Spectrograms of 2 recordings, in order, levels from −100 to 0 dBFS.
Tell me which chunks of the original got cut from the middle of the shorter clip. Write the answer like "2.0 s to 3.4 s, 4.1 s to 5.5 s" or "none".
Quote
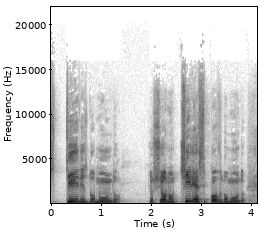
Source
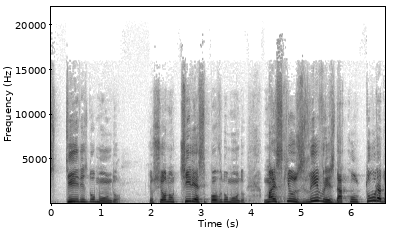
none

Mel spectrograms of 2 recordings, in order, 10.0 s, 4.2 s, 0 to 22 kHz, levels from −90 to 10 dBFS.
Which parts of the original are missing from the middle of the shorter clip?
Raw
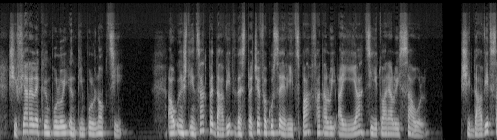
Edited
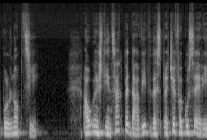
none

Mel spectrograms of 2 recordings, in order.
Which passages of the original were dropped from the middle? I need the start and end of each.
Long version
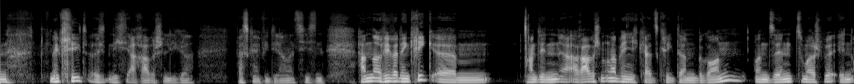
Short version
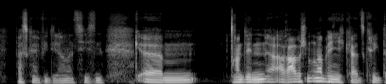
3.5 s to 4.3 s

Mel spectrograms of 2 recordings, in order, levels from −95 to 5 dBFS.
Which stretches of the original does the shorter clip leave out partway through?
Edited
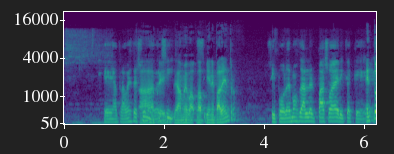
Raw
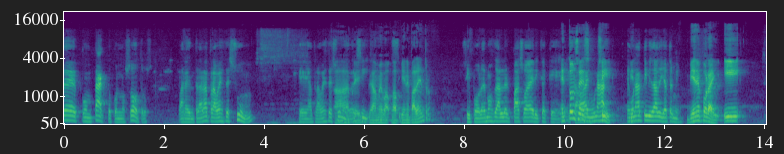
none

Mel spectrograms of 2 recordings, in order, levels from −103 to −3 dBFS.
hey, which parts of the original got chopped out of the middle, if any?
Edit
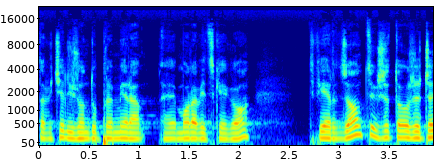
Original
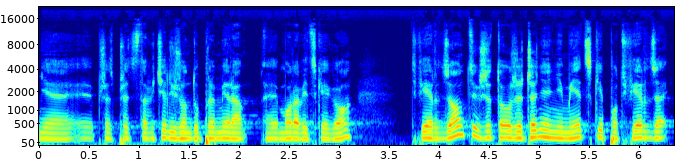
none

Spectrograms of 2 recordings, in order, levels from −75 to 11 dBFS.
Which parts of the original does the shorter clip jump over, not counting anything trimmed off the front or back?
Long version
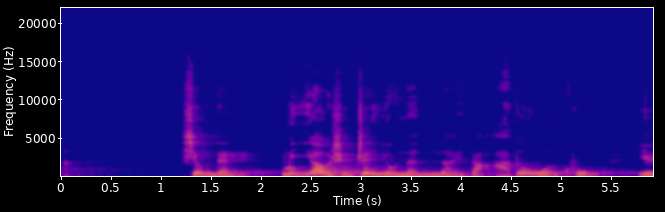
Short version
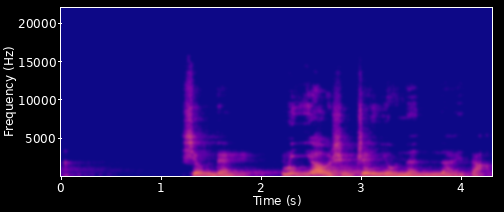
none

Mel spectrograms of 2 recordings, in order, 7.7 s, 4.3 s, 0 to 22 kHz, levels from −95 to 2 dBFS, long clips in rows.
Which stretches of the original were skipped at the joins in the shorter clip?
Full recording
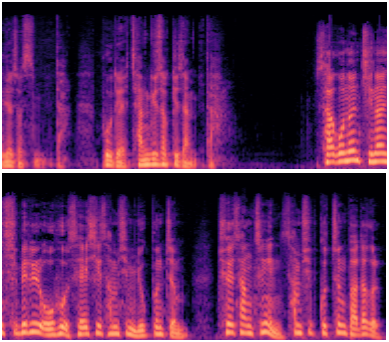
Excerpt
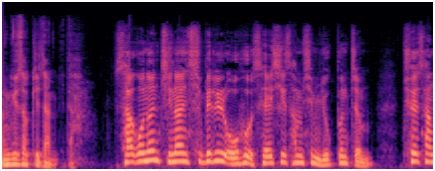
2.4 s to 3.0 s

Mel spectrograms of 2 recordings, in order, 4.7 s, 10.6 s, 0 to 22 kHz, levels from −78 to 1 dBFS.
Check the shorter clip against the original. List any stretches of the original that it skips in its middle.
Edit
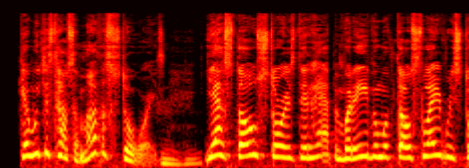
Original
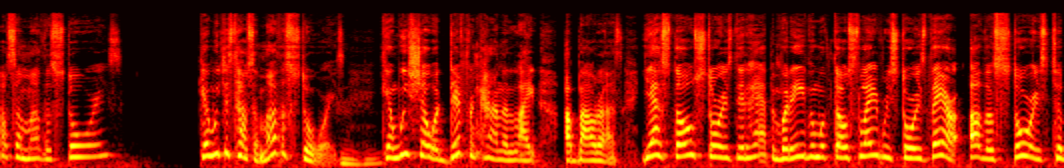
3.8 s to 6.4 s

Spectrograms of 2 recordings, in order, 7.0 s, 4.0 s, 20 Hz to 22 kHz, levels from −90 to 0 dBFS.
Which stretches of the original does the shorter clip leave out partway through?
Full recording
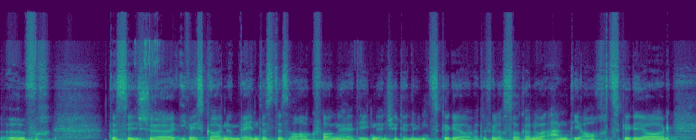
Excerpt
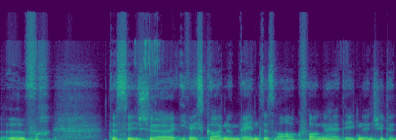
2.6 s to 2.7 s

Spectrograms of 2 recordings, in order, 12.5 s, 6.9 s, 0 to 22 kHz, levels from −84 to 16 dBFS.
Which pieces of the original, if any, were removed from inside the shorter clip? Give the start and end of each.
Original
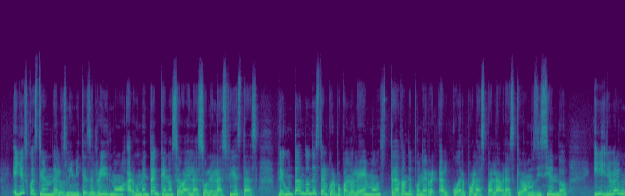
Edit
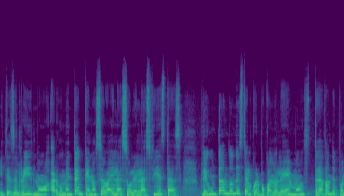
none

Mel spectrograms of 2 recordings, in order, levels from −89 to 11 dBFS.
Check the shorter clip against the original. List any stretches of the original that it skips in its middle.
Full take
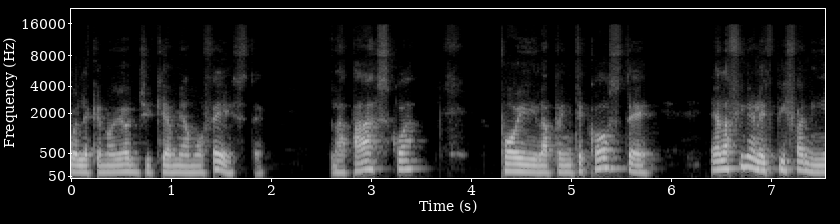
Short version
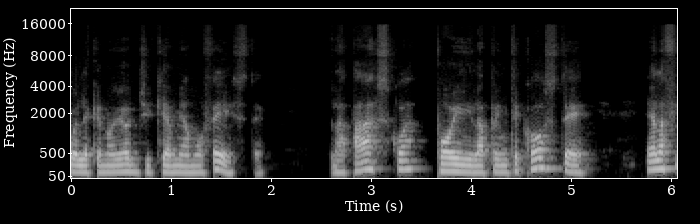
3.6 s to 4.2 s

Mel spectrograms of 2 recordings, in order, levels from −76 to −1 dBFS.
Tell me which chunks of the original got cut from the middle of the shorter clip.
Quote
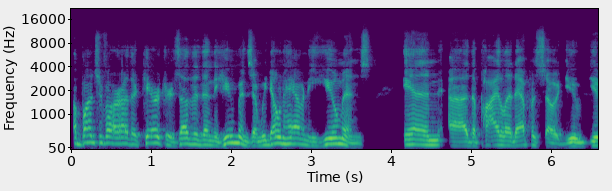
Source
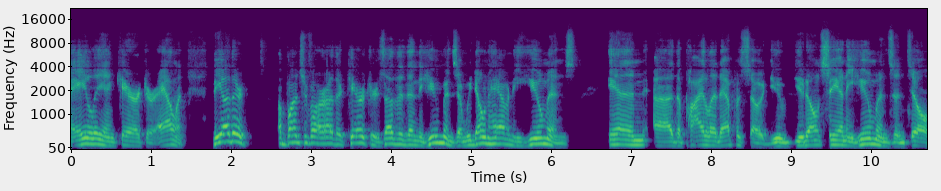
none

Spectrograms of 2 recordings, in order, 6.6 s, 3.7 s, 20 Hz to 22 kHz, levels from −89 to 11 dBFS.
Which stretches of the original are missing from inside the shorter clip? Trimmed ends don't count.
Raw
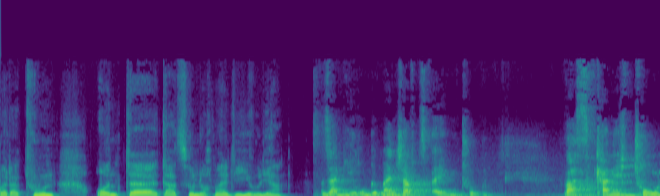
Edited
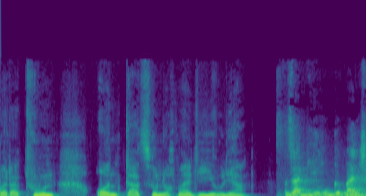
1.2 s to 1.6 s

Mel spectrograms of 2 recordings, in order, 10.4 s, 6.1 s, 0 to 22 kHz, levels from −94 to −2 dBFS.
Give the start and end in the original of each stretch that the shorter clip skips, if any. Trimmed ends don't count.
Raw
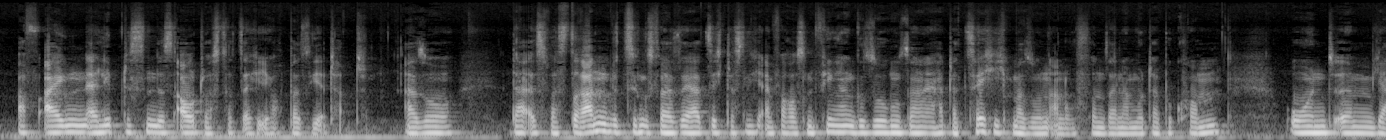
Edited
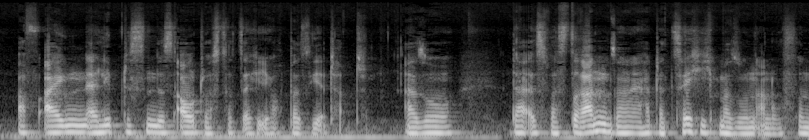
4.6 s to 6.8 s

